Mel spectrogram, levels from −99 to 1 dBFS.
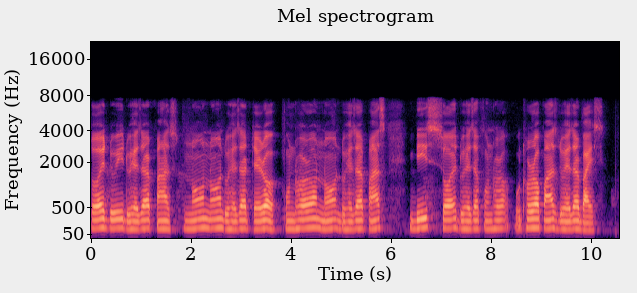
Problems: background conversations at intervals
